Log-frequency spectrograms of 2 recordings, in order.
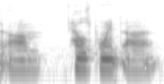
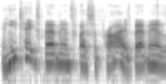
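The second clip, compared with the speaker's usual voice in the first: ordinary delivery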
